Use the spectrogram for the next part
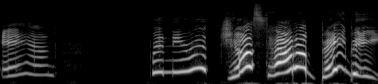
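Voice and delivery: very loud, full-throated screaming rant. Reacting to a funeral scene in a show: screaming. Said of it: "I'm screaming again".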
